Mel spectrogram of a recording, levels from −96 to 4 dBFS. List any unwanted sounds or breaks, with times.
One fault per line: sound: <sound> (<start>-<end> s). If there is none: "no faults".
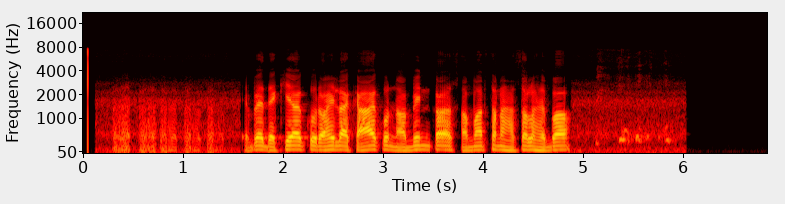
sound: laugh (0.3-1.4 s)
sound: laugh (5.1-6.0 s)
